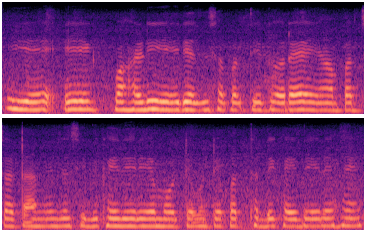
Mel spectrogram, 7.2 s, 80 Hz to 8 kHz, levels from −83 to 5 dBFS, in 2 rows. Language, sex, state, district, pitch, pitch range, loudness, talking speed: Hindi, female, Rajasthan, Bikaner, 195 Hz, 190-205 Hz, -14 LUFS, 200 wpm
